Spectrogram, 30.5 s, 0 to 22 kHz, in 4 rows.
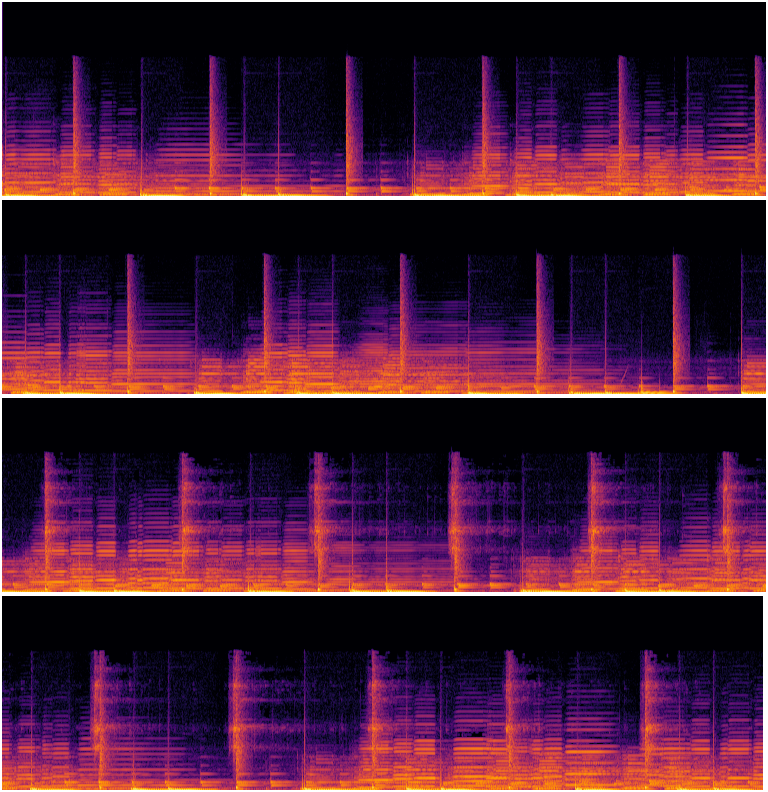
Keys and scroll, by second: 12.5 g, 13.2 z, 21.7 3, 22.4 Tab, 25.7 g, 26.0 z, 28.9 shift+z.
